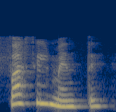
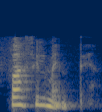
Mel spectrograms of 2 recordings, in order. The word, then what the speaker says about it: fácilmente: es la palabra fácilmente fácilmente se acentúa en la sílaba anterior a la antepenúltima sílaba fácilmente por último un ejemplo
